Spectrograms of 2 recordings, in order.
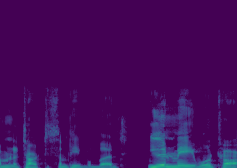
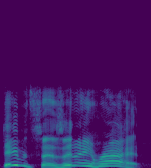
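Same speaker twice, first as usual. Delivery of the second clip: Southern accent; 12 semitones higher than usual. Shown as a demonstration. Showing chat his Southern accent, hammed up. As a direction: ham up a Georgia accent. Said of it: "I could probably do a good Southern".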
